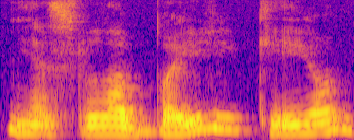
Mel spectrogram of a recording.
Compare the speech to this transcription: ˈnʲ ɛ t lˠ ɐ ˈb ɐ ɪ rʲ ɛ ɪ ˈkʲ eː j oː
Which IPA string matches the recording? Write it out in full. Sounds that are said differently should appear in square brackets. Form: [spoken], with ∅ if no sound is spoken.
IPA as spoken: ˈnʲ ɛ [s] lˠ ɐ ˈb ɐ ɪ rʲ ɛ ɪ ˈkʲ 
